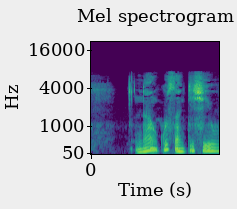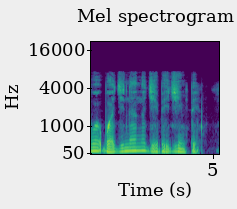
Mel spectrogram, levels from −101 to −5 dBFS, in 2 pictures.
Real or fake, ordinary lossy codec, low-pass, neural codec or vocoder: real; MP3, 96 kbps; 7.2 kHz; none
